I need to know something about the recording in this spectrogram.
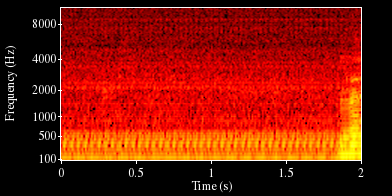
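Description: A steady low background hum at one unchanging pitch, with several evenly spaced tones stacked above it. A spoken word begins at the very end.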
